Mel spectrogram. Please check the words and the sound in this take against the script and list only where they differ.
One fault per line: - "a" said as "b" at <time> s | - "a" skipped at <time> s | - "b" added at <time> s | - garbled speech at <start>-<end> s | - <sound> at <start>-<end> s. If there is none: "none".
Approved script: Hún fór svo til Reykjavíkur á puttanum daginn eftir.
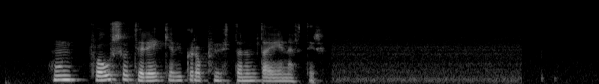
none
